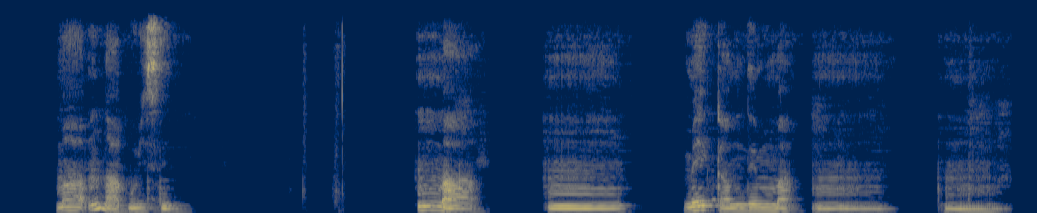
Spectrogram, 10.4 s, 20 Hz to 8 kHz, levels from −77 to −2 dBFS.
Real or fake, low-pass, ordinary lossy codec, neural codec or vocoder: real; 7.2 kHz; none; none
